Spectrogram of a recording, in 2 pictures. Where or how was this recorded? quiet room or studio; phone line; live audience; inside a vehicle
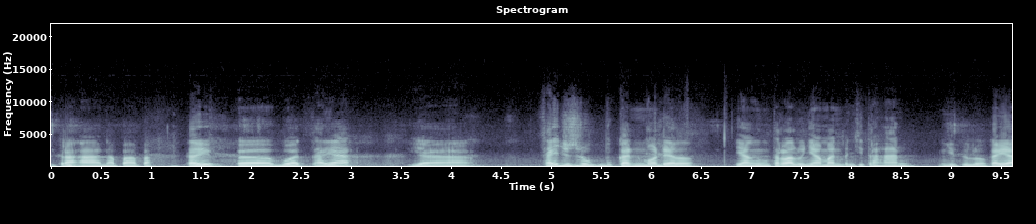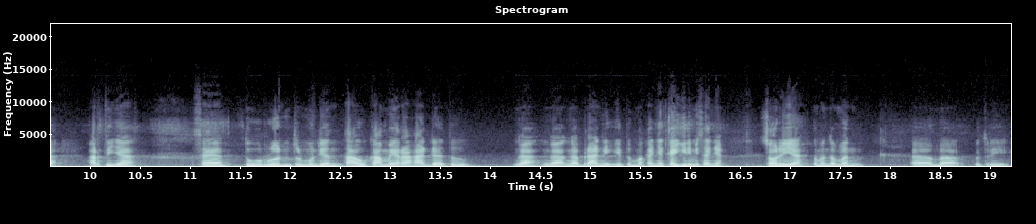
live audience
